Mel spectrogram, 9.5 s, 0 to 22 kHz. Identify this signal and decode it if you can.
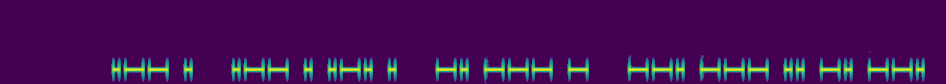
Morse code, heard as a keyed tone, about 19 wpm, 700 Hz. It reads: WE WERE NOT GOING
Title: Sentences with 7-Word Phrases - Spoken Beginning - 20wpm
